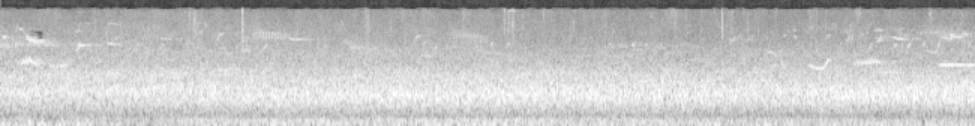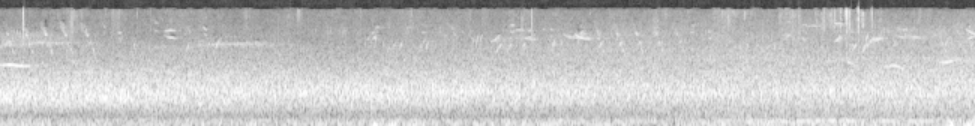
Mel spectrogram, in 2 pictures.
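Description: A horse walking on grass, its hooves landing in soft, uneven steps, over a steady outdoor background rush.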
